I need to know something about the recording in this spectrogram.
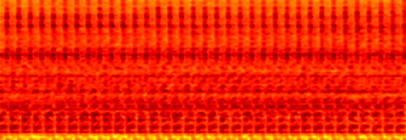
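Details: Toyota engine with variable valve timing (VVT-i) that clanked for five years, with metal filings found in the oil pan: loud, evenly spaced metallic clanking at about three knocks a second over the idle. A severe bottom-end knock, a death rattle; the engine is dead.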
